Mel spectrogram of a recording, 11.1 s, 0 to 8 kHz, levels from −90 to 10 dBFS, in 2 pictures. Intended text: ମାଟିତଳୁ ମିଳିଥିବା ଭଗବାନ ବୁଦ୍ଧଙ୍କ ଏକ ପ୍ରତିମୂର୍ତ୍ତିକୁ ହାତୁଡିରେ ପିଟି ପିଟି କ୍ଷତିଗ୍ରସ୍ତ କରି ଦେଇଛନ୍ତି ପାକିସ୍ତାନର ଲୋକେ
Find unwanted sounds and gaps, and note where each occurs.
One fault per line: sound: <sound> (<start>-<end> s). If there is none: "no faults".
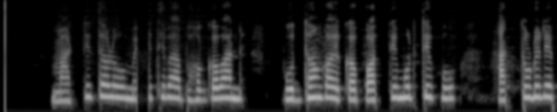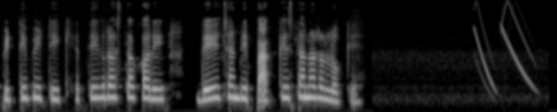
sound: dropout (1.4-1.5 s)
sound: chirp (10.3-11.0 s)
